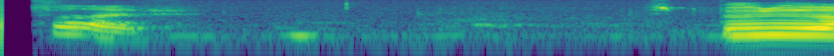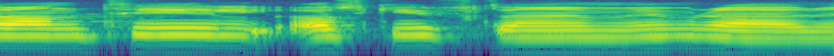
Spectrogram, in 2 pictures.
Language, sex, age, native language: Icelandic, male, 14, Icelandic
